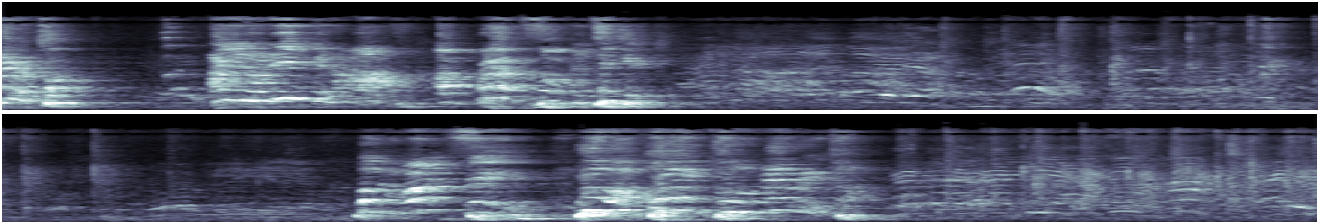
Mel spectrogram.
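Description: A woman preaches loudly and with fervour through a microphone in a large echoing room.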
